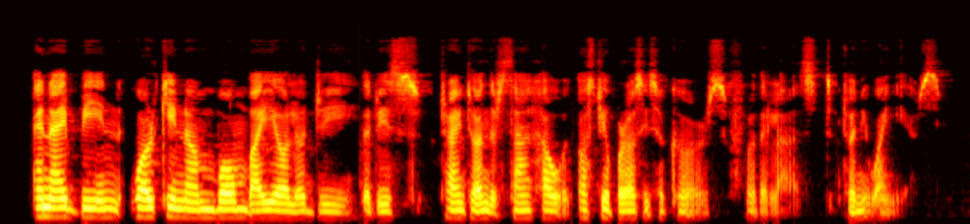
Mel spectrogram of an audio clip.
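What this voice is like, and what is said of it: Argentine-accented English. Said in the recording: “You may infer by my accent, I was not born here. I was born in Argentina.”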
